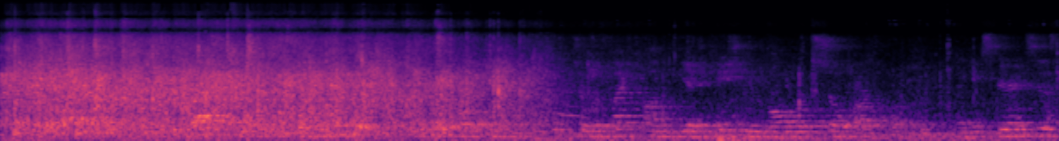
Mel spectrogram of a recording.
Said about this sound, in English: So let's give the parents a round of applause.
